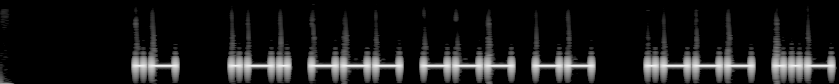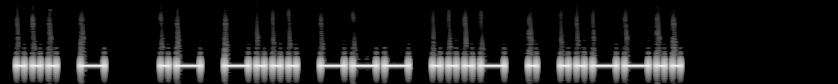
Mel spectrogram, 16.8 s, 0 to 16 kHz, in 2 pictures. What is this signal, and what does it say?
Morse code, heard as a keyed tone, about 15 wpm, 700 Hz. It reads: A ROOM JUST ABOVE?
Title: Sentences from Top 1000 Words - Review Part 2 - 15wpm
